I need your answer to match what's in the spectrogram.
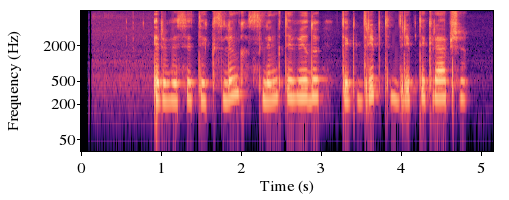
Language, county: Lithuanian, Vilnius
